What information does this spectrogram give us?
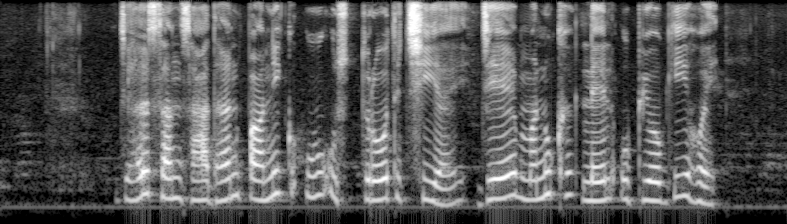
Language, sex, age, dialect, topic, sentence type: Maithili, female, 31-35, Eastern / Thethi, agriculture, statement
